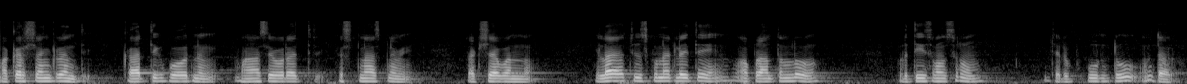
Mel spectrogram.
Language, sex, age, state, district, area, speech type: Telugu, male, 45-60, Andhra Pradesh, Alluri Sitarama Raju, rural, spontaneous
